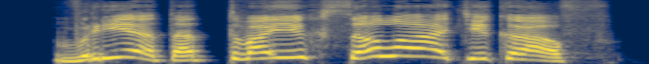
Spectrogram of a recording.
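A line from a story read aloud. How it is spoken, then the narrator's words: Two voices shouting over each other. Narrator (Russian): наперебой закричали Рома и Боря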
